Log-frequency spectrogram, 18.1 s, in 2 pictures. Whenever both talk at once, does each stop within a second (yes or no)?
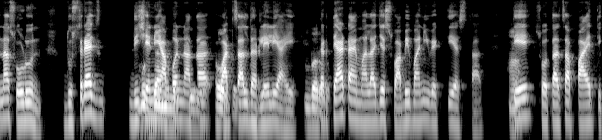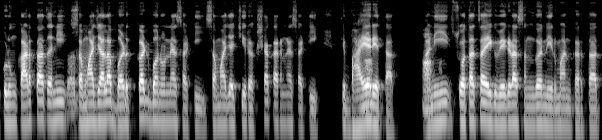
no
